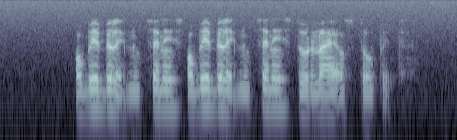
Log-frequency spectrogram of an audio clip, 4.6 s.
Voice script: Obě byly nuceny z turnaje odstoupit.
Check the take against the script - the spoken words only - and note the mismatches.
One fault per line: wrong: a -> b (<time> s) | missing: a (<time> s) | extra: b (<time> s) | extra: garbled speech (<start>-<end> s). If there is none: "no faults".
extra: obě byly nuceny (1.8 s)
